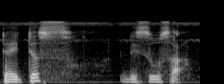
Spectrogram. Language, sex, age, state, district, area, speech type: Malayalam, male, 45-60, Kerala, Thiruvananthapuram, rural, spontaneous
